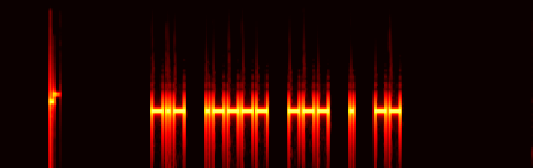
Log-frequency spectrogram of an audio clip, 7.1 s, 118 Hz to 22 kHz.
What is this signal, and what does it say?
Morse code, heard as a keyed tone, about 25 wpm, spaced as for 18 wpm, 700 Hz. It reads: K1OEM
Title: USA Call Signs - 5 Characters - 2x Character Spacing - 25wpm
